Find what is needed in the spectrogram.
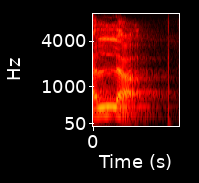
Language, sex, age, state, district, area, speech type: Malayalam, male, 18-30, Kerala, Kozhikode, urban, read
